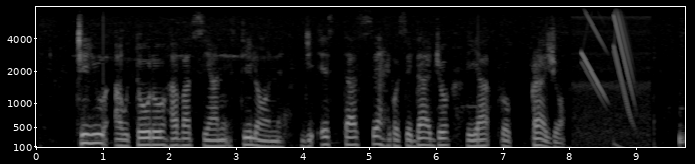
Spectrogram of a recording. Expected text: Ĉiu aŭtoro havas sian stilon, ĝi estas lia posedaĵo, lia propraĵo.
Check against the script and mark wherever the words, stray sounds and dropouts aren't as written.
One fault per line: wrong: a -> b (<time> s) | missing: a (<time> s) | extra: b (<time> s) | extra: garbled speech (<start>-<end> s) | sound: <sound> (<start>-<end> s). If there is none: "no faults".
missing: lia (5.0 s)
sound: chirp (8.2-9.0 s)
